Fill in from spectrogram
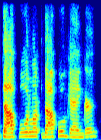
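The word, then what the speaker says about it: Doppelgänger: How do you pronounce it? – Doppelganger. – Doppelganger effect.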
